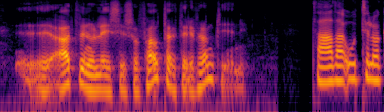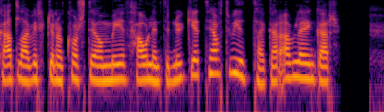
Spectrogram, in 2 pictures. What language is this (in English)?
Icelandic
